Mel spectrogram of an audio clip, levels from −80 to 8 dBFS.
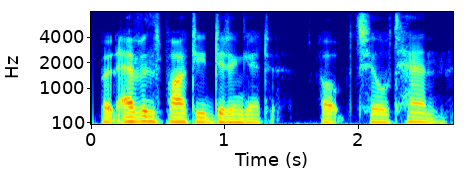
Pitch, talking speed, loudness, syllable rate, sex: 115 Hz, 175 wpm, -19 LUFS, 4.3 syllables/s, male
